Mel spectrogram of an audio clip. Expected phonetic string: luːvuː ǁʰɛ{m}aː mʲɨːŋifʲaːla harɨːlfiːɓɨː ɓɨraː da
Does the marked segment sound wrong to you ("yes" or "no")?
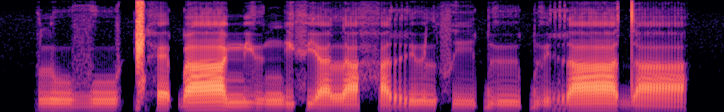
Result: yes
